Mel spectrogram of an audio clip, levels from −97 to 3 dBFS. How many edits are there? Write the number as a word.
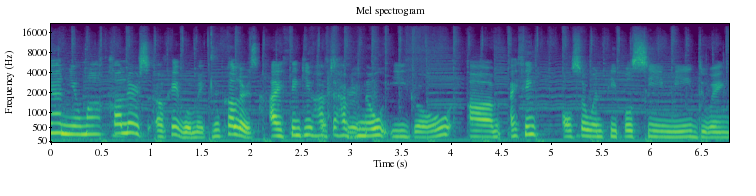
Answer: one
